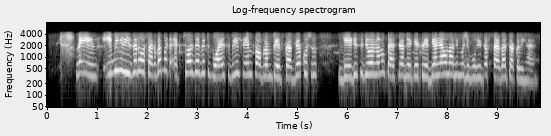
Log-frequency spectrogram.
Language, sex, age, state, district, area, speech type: Punjabi, female, 30-45, Punjab, Jalandhar, rural, conversation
